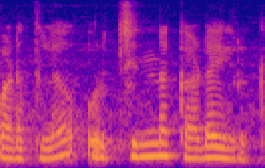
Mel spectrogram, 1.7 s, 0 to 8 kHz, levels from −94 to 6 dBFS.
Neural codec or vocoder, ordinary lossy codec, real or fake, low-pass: none; none; real; none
